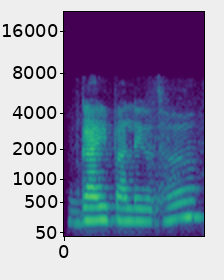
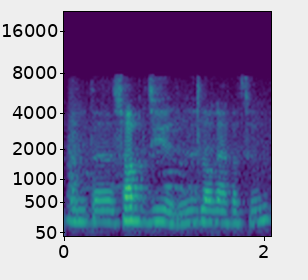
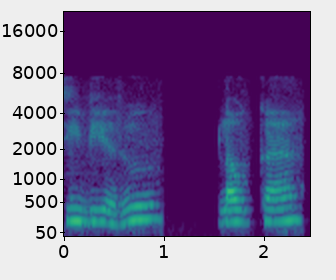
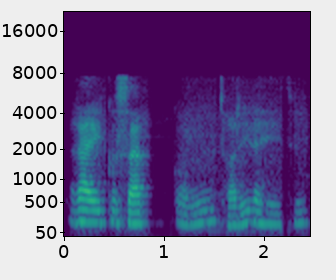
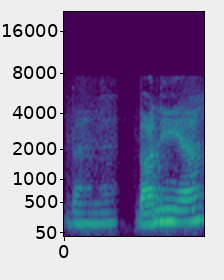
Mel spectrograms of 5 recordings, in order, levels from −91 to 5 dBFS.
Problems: none marked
